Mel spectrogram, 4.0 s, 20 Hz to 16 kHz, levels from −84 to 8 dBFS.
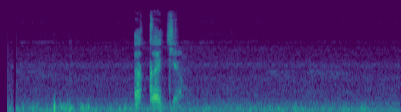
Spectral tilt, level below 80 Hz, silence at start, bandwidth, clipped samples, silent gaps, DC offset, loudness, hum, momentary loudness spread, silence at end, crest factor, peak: -5 dB/octave; -52 dBFS; 0.05 s; 11 kHz; under 0.1%; none; under 0.1%; -34 LUFS; none; 18 LU; 0 s; 24 dB; -10 dBFS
